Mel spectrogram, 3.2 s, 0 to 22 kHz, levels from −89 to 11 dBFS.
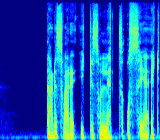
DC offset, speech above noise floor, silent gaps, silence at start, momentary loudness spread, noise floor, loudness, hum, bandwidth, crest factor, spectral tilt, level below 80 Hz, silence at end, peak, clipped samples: under 0.1%; 40 dB; none; 0.95 s; 6 LU; -65 dBFS; -25 LUFS; none; over 20 kHz; 20 dB; -4 dB/octave; -44 dBFS; 0 s; -6 dBFS; under 0.1%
